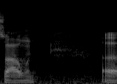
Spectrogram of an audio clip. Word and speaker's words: Samhain: Obviously pronounced Samhain.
